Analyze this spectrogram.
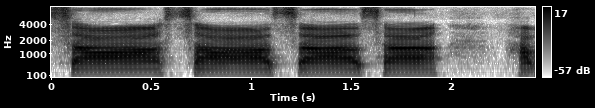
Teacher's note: जैसे मुख से गर्म हवा निकलती है उनको क्या बोलते हैं उमी व्यंजन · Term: ऊषम व्यंजन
